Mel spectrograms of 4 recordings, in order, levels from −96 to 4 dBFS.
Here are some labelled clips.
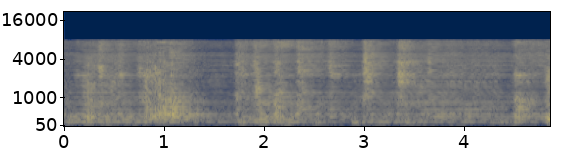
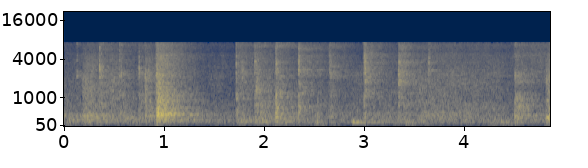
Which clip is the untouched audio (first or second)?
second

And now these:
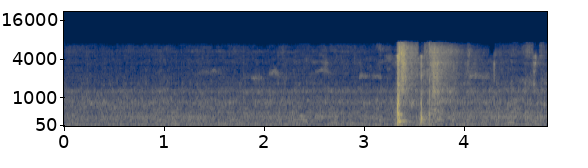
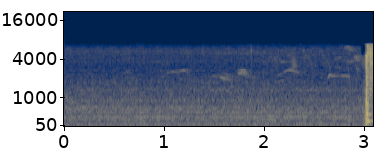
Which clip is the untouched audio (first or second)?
second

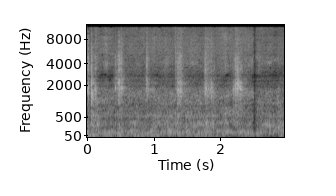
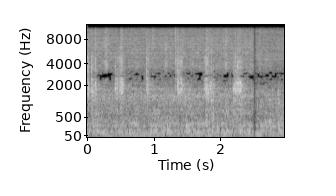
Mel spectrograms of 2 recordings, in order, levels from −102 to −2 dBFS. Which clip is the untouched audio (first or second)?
second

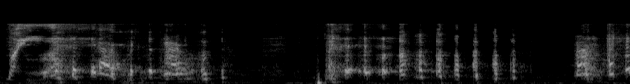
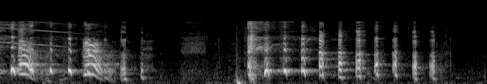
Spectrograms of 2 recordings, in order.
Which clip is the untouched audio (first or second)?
second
